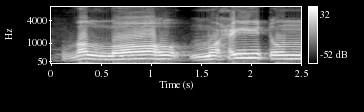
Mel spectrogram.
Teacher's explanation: واللہ محیطم، یا مدہ وہ یا جو ساکن ہو اور اس سے پہلے اس سے پہلے زیر ہو، یا مدہ کو ایک الف کی مقدار کھینچ کر پڑھیں گے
